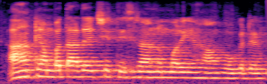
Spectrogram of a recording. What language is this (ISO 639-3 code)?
mai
